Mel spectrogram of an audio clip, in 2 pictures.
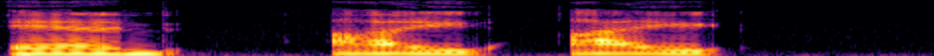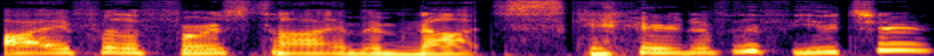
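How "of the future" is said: voice cracking and breaking, pitched up. Speaker thanking viewers near the end of a video, voice cracking. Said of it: "That was an insane voice crack".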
